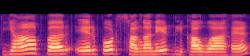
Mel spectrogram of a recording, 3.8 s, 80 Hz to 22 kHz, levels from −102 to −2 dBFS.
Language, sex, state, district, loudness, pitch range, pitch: Hindi, female, Rajasthan, Jaipur, -15 LUFS, 210-260 Hz, 240 Hz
